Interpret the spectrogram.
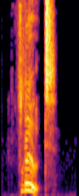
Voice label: flute, en GB; gcompris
